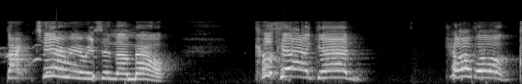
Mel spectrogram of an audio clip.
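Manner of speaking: high, angry order; hammed-up kitchen shouting; mock chef yell. Acted Ramsay yelling at cooks.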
